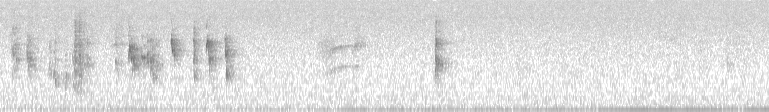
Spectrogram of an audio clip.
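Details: A Java sparrow about three months old sings with its back turned, its song revealing its sex: a quick two-second burst of chirpy, clicking notes, then two scattered higher chirps, over a steady low indoor hum.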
